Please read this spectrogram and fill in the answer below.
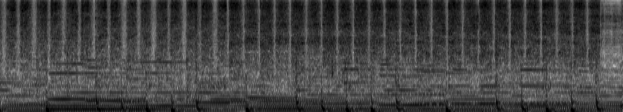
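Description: Hand sanding of bare rusty steel tricycle parts with an abrasive pad: quick, even back-and-forth rubbing strokes, about six a second, that stop just before the end.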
